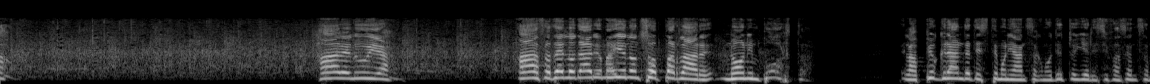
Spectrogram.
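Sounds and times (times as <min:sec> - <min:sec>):
audience applause: 0:00.0 - 0:07.9
speech: 0:03.2 - 0:04.1, 0:05.2 - 0:08.2, 0:09.0 - 0:11.4.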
